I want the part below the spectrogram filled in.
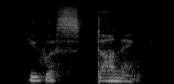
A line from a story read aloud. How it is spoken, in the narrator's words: whispers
